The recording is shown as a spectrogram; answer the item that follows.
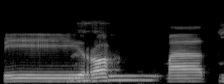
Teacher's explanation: Allahnya dibaca tipis, karena harokat di depannya kasroh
